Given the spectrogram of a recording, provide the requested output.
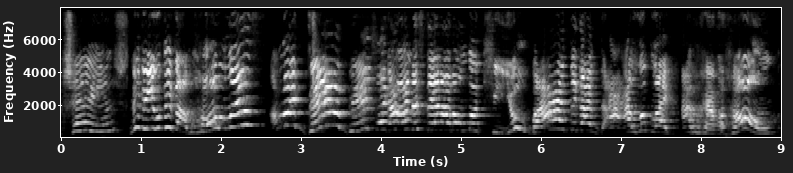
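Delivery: high-pitched, incredulous outburst; hammed-up squawk of disbelief; indignant disbelief. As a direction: react hugely offended, voice way up. Acted indignant reaction to insult.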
